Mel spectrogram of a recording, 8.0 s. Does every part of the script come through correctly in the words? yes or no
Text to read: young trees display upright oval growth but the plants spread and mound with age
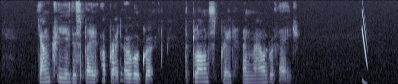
no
